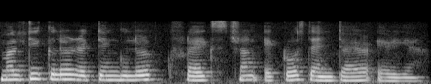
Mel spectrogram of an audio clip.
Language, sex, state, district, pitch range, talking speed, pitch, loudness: English, female, Arunachal Pradesh, Lower Dibang Valley, 180-220 Hz, 95 wpm, 200 Hz, -14 LUFS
